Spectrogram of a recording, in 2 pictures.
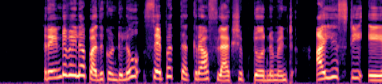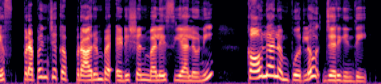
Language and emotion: Telugu, neutral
